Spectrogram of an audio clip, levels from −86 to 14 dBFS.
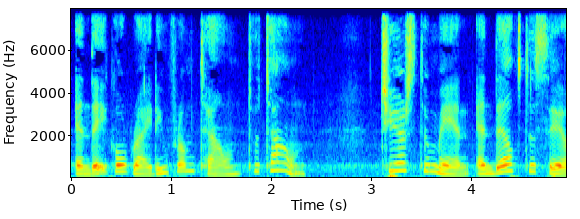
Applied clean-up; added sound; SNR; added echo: none; none; none; none.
